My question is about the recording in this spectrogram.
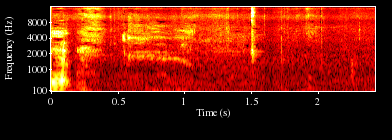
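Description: A man's voice finishing a word, then faint background with a few small clicks, the sharpest about one and a half seconds in.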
